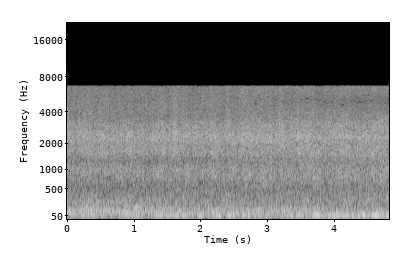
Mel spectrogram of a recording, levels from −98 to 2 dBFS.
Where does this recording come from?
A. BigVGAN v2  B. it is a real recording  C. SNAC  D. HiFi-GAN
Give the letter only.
B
